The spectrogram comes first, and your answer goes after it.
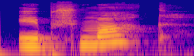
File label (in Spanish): Mixe, Mujer; treinta; Números; INALI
